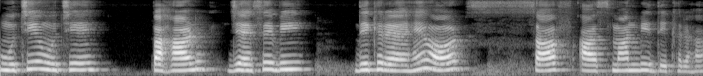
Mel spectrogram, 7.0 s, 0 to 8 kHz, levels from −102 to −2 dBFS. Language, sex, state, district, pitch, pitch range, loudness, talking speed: Hindi, female, Uttar Pradesh, Muzaffarnagar, 250 Hz, 230-265 Hz, -18 LUFS, 110 wpm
